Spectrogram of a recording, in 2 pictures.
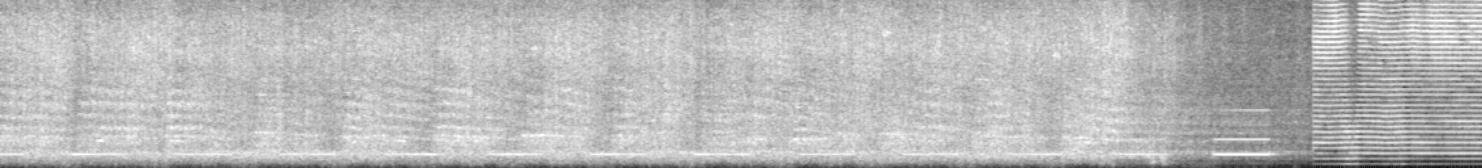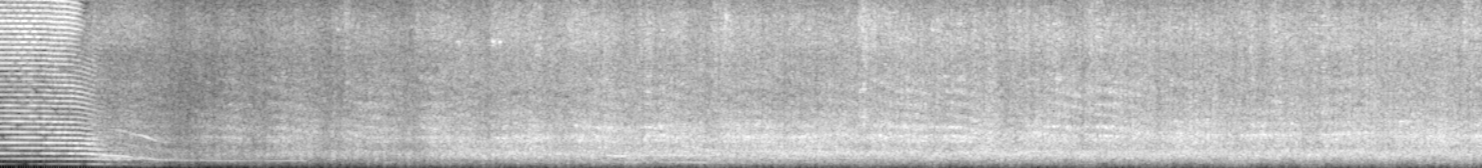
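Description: A passenger train's coaches clatter past at speed over the rails, with a regular beeping tone running alongside. After a cut, an approaching Indian Railways electric locomotive sounds its horn once for about two and a half seconds, the pitch sagging as it dies away. Its coaches then rattle steadily past.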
